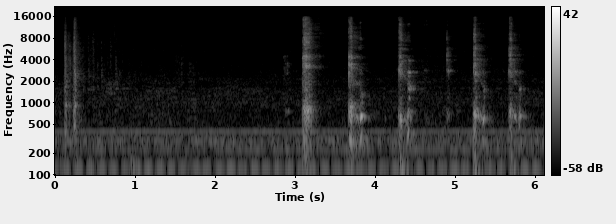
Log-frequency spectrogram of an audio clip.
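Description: A woman choking and gasping in short, harsh bursts, about two a second, starting about halfway through, as she is strangled from behind. A low steady hum sits underneath.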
